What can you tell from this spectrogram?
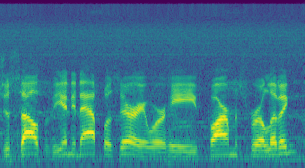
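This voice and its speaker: A man calling a tractor pull as live play-by-play, in an excitable, folksy way. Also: medium pitch, quick pace. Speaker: tractor pull announcer and commentator. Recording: noisy outdoor track, engines behind. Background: outdoor ambience and vehicle noise.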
